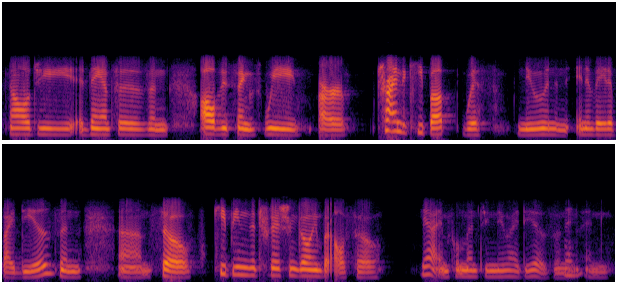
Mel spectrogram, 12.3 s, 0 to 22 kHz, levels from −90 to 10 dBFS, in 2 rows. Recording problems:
phone-call audio

